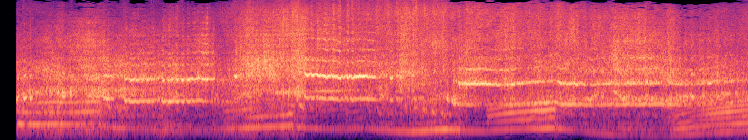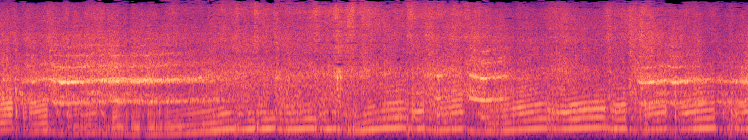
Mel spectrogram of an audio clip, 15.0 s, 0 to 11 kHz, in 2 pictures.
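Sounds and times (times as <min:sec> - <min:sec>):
car engine revving: 0:00.2 - 0:14.9.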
